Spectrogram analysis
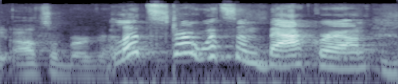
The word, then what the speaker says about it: Otzelberger: You said Otzelberger right.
